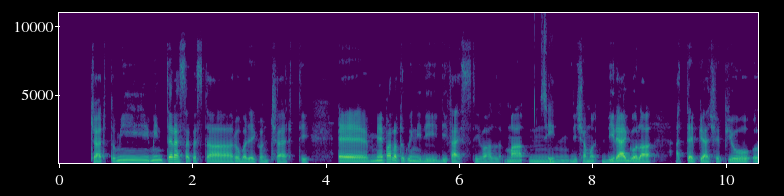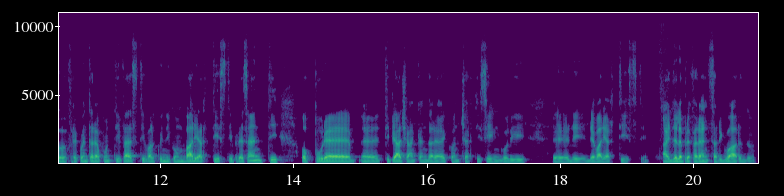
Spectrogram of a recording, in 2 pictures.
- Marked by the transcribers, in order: none
- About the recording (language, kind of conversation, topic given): Italian, podcast, Come scopri di solito nuova musica?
